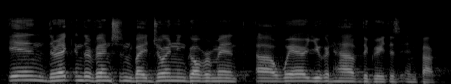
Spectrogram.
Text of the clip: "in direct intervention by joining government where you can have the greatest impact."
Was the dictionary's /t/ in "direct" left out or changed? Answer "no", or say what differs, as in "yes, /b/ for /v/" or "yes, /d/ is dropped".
no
